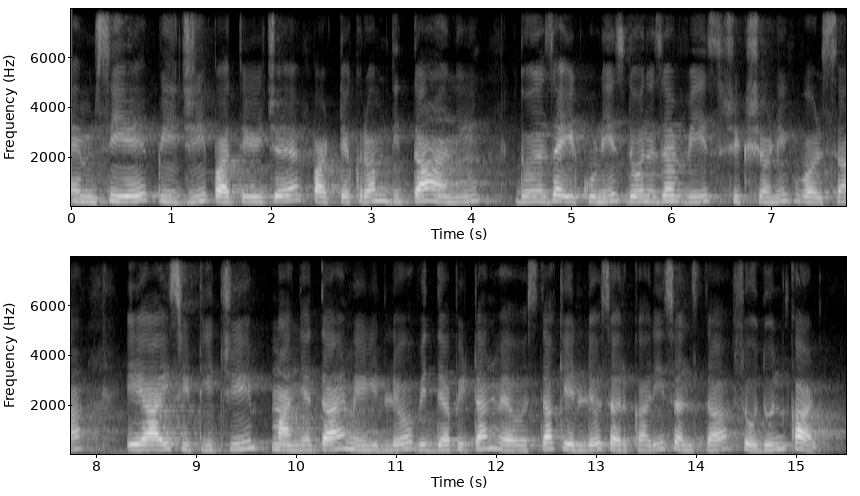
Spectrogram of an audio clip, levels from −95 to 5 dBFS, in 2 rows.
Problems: constant background noise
